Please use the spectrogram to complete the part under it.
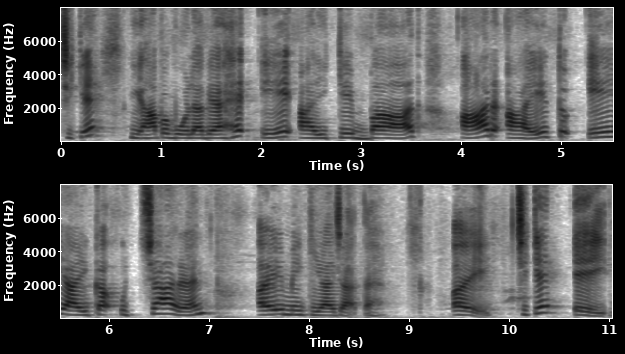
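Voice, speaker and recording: High-voiced woman teaching spelling patterns. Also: takes it slowly, fairly bright tone. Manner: explains patiently, spells letters aloud and repeats words; often checks in with the viewer. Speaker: English teacher. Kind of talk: spoken phonics lesson.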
